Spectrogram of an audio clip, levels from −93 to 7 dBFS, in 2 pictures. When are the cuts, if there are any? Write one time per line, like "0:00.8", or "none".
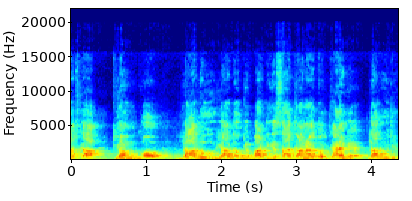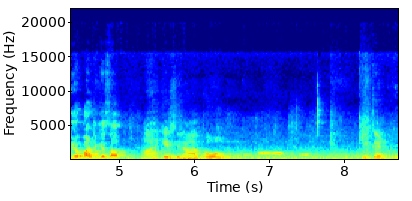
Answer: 0:05.2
